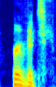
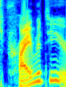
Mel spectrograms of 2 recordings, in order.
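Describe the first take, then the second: First: Privity with a short I, "PRIV-ity"; Privity pronounced PRIH-vih-tee; short I pronunciation. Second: Privity with a long I, "PRY-vity"; Privity pronounced PRY-vih-tee; long I pronunciation. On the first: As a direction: say the first syllable of Privity as in "privilege". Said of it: "proper way to pronounce her". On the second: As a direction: say the first syllable of Privity like "pry". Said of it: "I don't know if it's". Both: Shown as a demonstration.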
